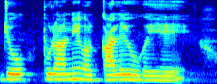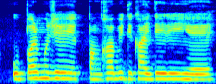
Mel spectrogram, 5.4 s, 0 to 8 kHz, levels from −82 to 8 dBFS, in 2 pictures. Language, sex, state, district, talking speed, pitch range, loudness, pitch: Hindi, female, Arunachal Pradesh, Lower Dibang Valley, 175 wpm, 180-200 Hz, -20 LUFS, 190 Hz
